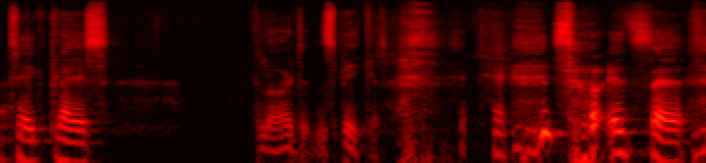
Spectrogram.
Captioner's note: laughs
